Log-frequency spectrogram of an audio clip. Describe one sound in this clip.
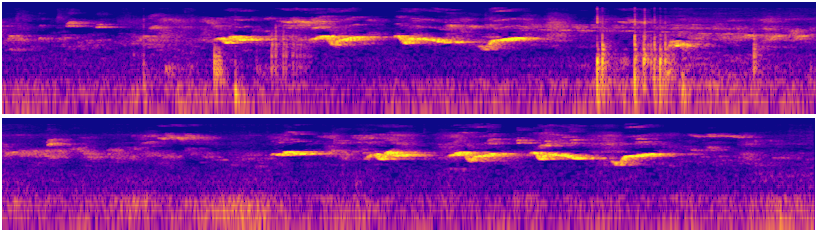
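A bird call whistles in short, quick chirps.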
